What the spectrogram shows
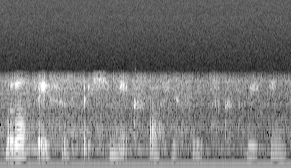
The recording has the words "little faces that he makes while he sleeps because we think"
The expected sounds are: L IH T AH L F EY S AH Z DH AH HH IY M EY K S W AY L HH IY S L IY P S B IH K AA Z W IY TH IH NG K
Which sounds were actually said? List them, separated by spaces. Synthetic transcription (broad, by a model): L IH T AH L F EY S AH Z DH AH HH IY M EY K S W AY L HH IY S IY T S K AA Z W IY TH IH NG K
